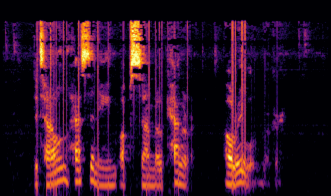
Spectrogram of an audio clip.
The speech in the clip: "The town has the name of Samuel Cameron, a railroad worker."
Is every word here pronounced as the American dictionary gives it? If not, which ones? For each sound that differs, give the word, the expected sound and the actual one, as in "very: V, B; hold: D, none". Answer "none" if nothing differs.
cameron: N, none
